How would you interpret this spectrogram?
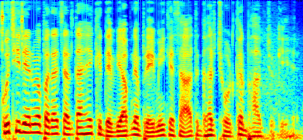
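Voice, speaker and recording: A man's voice: lowish voice, very animated, fast talker, mellow, no echo. A man narrating a scripted family drama story in a dramatic storytelling style.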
